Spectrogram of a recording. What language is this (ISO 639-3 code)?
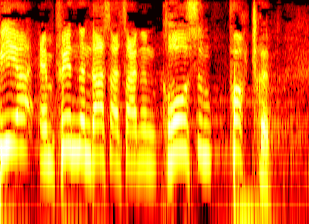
deu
